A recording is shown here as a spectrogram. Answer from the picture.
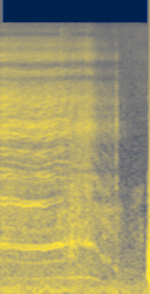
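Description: Faint whine of a mini racing quadcopter's small brushless motors just after landing, sagging a little in pitch and fading out over about a second and a half, then near silence.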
